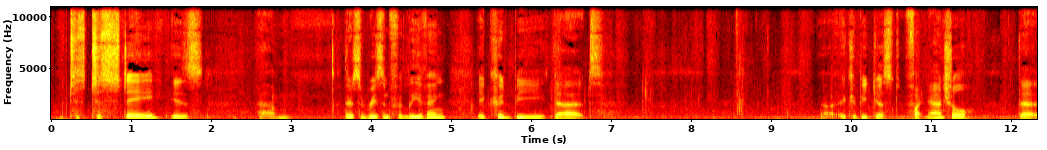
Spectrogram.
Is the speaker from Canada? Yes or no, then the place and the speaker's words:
yes; Vancouver, British Columbia, Canada; My family is from out of town. I was born in Vancouver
